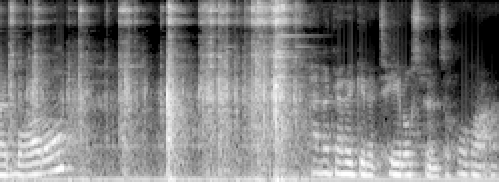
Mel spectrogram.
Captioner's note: cutlery chinking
